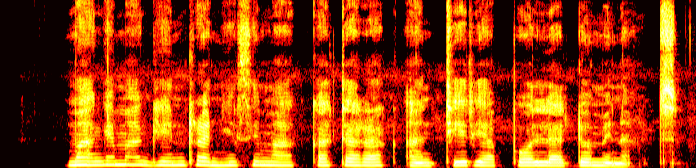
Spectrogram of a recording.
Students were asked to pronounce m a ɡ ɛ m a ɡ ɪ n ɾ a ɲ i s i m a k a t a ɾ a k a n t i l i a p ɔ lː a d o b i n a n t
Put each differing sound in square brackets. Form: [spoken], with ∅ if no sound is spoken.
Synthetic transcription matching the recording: m a ɡ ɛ m a ɡ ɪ n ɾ a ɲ i s i m a k a t a ɾ a k a n t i [ɾ] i a p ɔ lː a d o [m] i n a n t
